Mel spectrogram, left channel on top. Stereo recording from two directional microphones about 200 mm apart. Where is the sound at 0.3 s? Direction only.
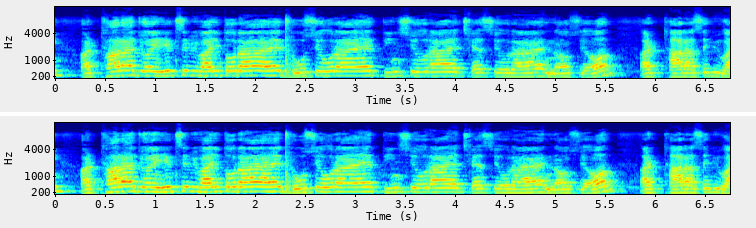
20° left (ahead or behind).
